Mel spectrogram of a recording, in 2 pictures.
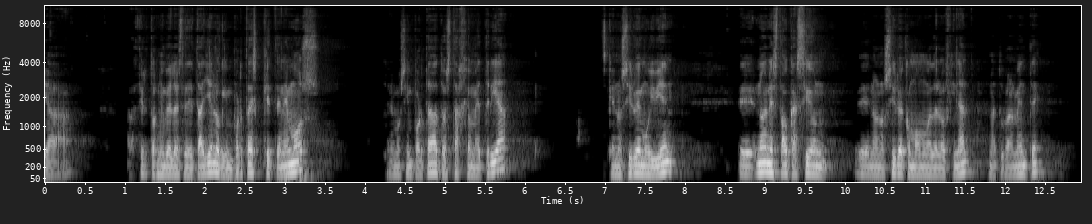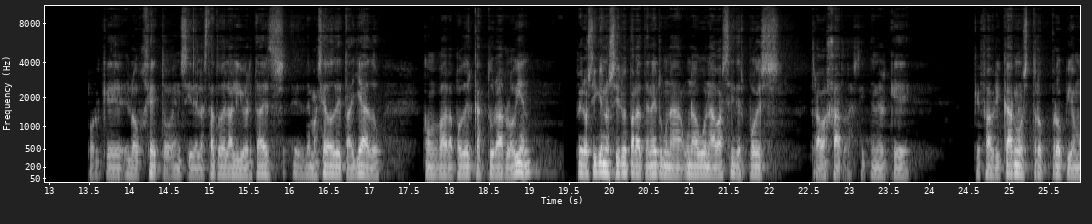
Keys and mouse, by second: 0.4 alt+click, 0.8 alt+click, 1.9 ctrl+alt+click, 3.2 ctrl+1, 3.8 alt+click, 4.7 alt+click, 7.2 alt+click, 9.2 alt+click, 11.6 alt+click, 12.8 ctrl+alt+click, 19.4 alt+click, 20.6 alt+click, 21.1 alt+click, 22.1 alt+click, 24.5 alt+click, 25.1 alt+click.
